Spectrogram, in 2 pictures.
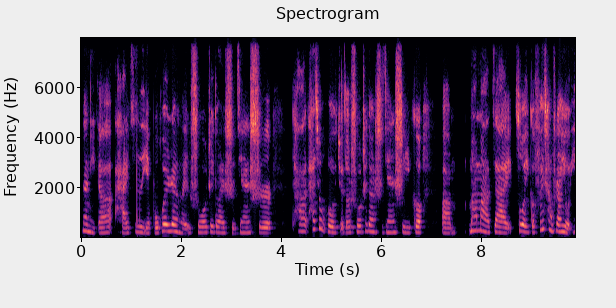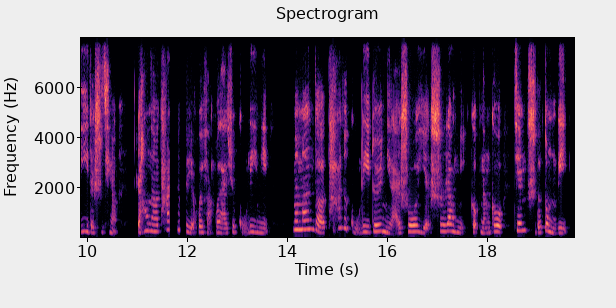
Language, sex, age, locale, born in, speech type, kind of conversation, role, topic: Chinese, female, 30-34, zh-CN, China, conversation, advice, advisor, 工作和家庭挤占创意时间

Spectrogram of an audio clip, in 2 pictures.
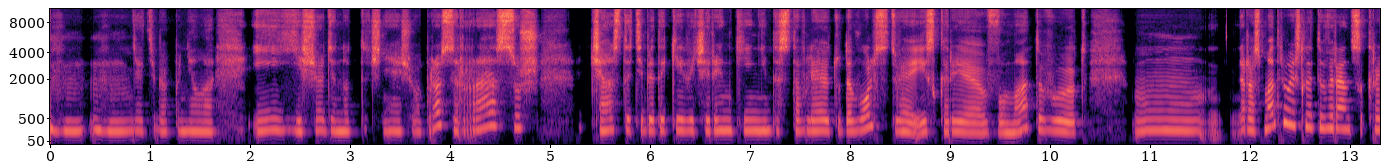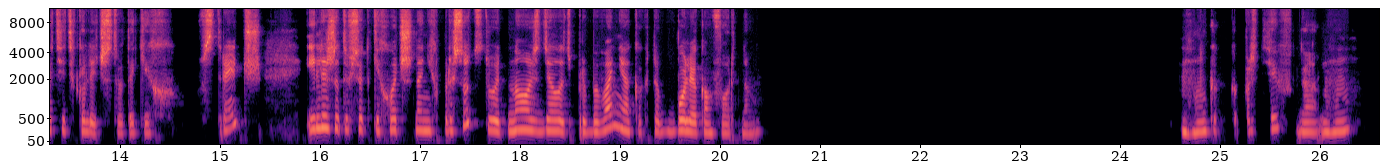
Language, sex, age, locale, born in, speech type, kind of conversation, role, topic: Russian, female, 30-34, ru-RU, Russia, conversation, advice, advisor, Как мне легче находить общий язык с разными группами людей на вечеринке?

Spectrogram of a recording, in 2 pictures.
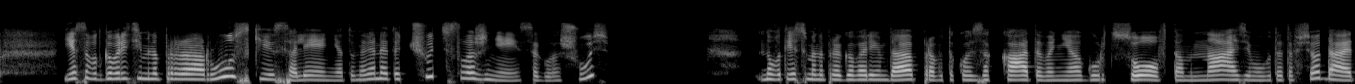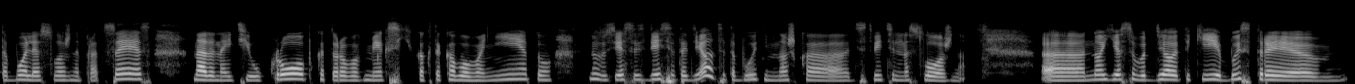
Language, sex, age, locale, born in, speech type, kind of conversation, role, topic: Russian, female, 30-34, ru-RU, Russia, conversation, podcast, guest, Как вы относитесь к ферментации и закваскам?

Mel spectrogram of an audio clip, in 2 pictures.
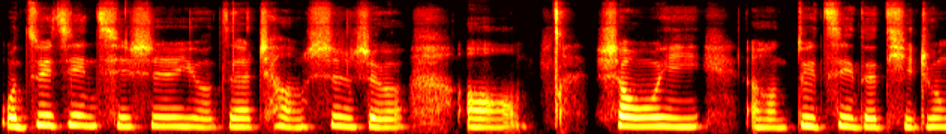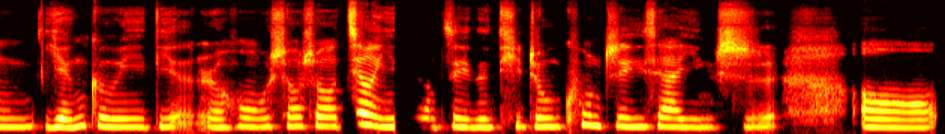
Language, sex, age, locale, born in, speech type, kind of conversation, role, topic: Chinese, female, 20-24, zh-CN, China, conversation, advice, user, 我想健康减重，但对节食方法和长期可行性拿不定主意，该怎么办？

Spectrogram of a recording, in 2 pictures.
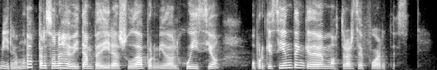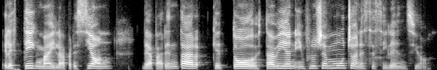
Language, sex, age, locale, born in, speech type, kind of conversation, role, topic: Spanish, female, 40-44, es-AR, Argentina, read, expert-assistant, expert, ¿Cuáles son las razones por las que las personas evitan buscar ayuda para problemas de salud mental?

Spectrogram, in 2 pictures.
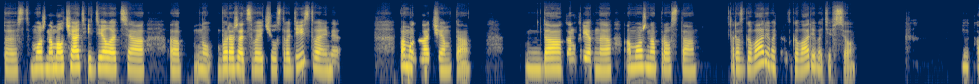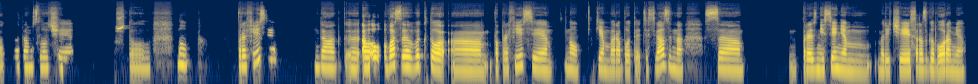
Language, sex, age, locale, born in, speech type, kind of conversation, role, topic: Russian, female, 45-49, ru-UA, Ukraine, conversation, unstructured, none, Как ты выражаешь свои мысли и чувства?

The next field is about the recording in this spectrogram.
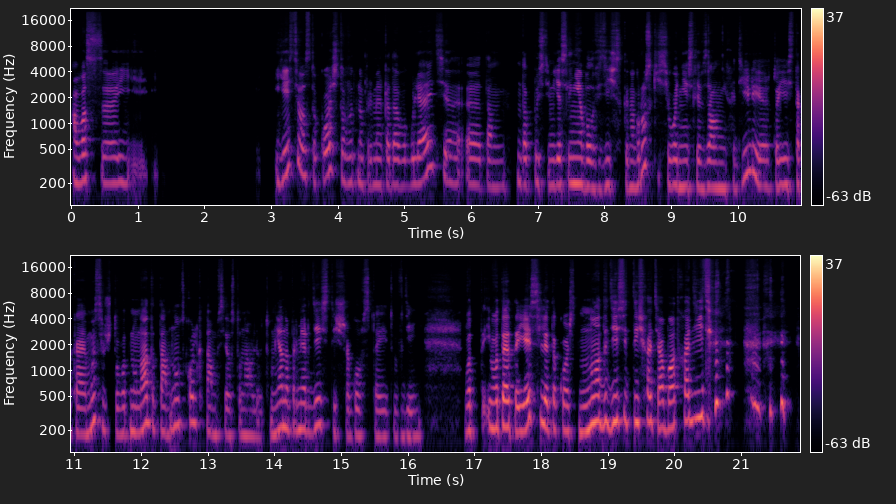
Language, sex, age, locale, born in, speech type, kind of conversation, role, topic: Russian, female, 35-39, ru-RU, Russia, conversation, unstructured, none, Как спорт помогает справляться со стрессом?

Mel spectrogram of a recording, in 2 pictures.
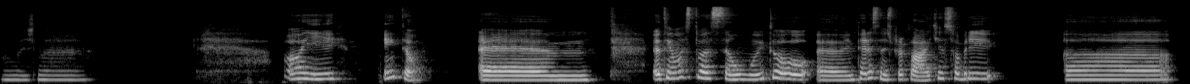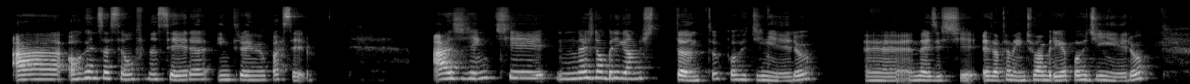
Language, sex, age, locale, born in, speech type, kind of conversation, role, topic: Portuguese, female, 25-29, pt-BR, Brazil, conversation, advice, user, Como lidar com uma briga com seu parceiro sobre prioridades financeiras e a divisão de gastos?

